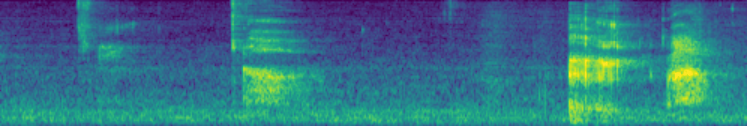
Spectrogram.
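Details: Woman burping during a ramen and black bean noodle eating show: several short burps over a few seconds, some soft and one pair louder near the end.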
